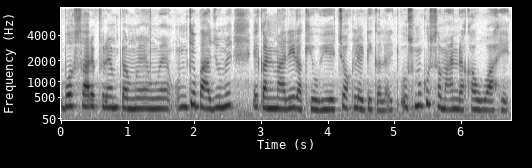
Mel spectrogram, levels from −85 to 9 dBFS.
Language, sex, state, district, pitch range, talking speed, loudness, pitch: Hindi, female, Odisha, Nuapada, 220-270 Hz, 205 wpm, -15 LUFS, 240 Hz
